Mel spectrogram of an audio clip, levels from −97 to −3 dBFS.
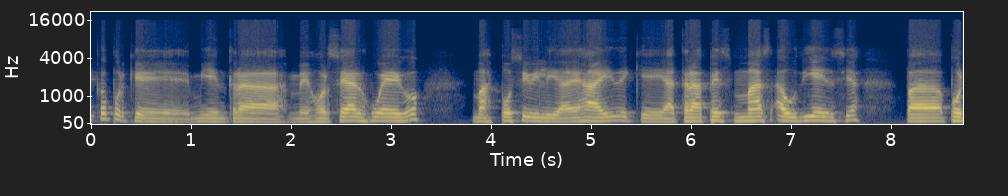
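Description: From start to finish the speech carries sample clock jitter: the converter's clock is wobbling, so each sample lands a little early or late, by something like 3 microseconds. Since the timing error turns into amplitude error in proportion to how fast the waveform is moving, you get a fine grainy hiss riding on the voice, sitting roughly 35 dB under it, thickest on loud and bright sounds like sibilants and dropping away entirely in the pauses.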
